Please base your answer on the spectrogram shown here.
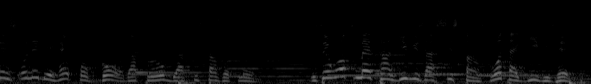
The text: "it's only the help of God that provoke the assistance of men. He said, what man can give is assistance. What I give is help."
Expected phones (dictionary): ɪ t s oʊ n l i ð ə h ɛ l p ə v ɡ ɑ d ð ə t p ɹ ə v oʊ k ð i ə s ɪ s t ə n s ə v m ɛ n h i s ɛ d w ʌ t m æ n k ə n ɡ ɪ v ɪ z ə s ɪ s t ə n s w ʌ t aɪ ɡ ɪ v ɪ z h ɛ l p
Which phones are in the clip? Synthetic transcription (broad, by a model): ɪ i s oʊ n l i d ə h ɛ l p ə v ɡ ɑ d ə t p ɹ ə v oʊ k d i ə s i s t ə n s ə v m ɛ n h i s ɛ w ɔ t m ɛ n k ə n ɡ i v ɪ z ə s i s t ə n s w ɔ t aɪ ɡ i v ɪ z h ɛ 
